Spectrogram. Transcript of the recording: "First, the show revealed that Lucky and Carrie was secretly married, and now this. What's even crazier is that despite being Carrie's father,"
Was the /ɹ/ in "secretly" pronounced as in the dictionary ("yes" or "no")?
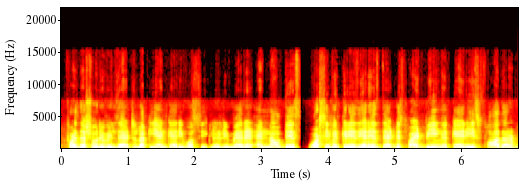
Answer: no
